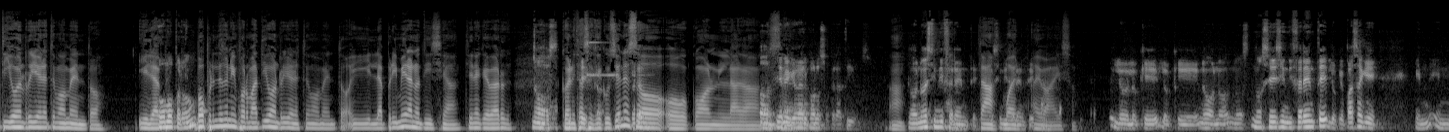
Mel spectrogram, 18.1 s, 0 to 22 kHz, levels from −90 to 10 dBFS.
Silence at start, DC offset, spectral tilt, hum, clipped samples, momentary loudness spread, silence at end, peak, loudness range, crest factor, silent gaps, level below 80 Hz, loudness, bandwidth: 0 s; under 0.1%; -7 dB/octave; none; under 0.1%; 13 LU; 0 s; -4 dBFS; 6 LU; 18 dB; none; -60 dBFS; -24 LUFS; 13.5 kHz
